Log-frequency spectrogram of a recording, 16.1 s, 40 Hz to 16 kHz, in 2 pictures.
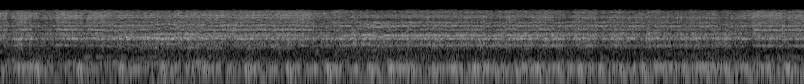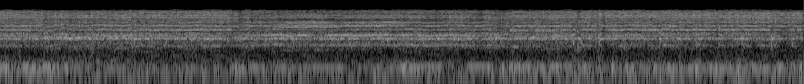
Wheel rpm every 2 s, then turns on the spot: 160, 170, 160, 160, 170, 170, 170, 170.
none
